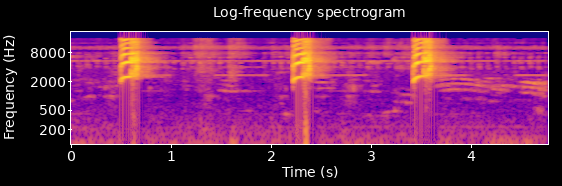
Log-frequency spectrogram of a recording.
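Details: Lovebird calling to make other lovebirds answer: three loud, sharp, rising shrieks about 1.5 seconds apart, with soft chattering in between.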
